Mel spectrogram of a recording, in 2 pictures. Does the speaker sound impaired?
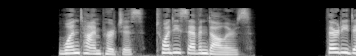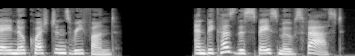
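No.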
